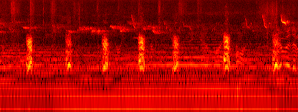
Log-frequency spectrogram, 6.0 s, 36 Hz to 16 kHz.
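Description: A dog barks repeatedly in the Kingdom Come: Deliverance 2 video game, seven or so evenly spaced barks at a moderate distance over a steady low ambient hum, with faint bird chirps near the end.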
